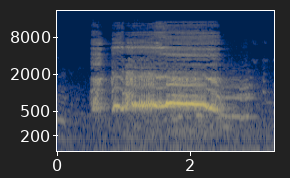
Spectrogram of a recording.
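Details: Hen crowing: a single drawn-out crow of about two seconds, a short rough opening note followed by a sustained, slightly wavering harmonic tone that holds level and then fades away.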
